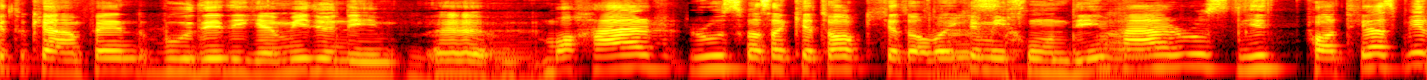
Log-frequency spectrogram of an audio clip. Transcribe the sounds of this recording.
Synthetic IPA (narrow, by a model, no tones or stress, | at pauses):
et̪ʰucʰæmpʰejnbuːd̪ed̪iɟemiːd̪uːniːmː | ɒːhæɾːuːzmæsælæncʰe̞t̪ʰɒːb̚ʰe̞t̪ʰɒːbhɒːjicʰemiːxund̪iːmɦæɾːuːzjepʰɒːd̪̥cʰæst̪̚miː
